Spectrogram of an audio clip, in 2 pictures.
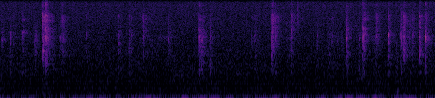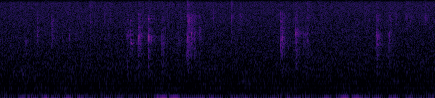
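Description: Faint computer keyboard typing: irregular key clicks, sometimes in short quick runs, with pauses between.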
